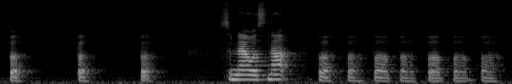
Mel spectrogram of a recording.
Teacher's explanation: you're feeling a little explosion of breath there with a sounded b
